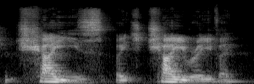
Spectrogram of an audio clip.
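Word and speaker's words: Chez Reavie: Ches Reeve? – Well, this debate goes on not just in this country but in America. I've always been led to believe that it's Chay Reeve rather than Ches.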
